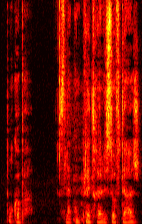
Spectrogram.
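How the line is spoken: Kindly man's half-voiced murmur. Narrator (French): murmurait l'aimable homme à mi-voix

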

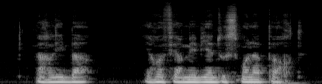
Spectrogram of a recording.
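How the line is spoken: Low half-voice. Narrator (French): lui dit Marie à mi-voix

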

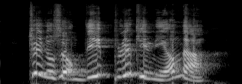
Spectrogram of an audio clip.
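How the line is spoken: Little girls exclaiming. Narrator (French): s'écrièrent les petites filles

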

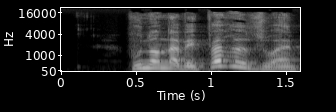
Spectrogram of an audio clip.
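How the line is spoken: Cheerful continuing. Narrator (French): poursuivit gaiement le chanoine

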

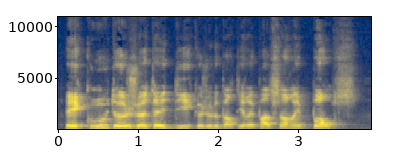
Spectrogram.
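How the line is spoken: Irritated exclamation. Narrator (French): s'écria Ivan irrité

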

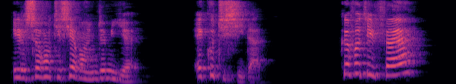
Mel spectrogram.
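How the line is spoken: Cold. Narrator (French): dit froidement le docteur

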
